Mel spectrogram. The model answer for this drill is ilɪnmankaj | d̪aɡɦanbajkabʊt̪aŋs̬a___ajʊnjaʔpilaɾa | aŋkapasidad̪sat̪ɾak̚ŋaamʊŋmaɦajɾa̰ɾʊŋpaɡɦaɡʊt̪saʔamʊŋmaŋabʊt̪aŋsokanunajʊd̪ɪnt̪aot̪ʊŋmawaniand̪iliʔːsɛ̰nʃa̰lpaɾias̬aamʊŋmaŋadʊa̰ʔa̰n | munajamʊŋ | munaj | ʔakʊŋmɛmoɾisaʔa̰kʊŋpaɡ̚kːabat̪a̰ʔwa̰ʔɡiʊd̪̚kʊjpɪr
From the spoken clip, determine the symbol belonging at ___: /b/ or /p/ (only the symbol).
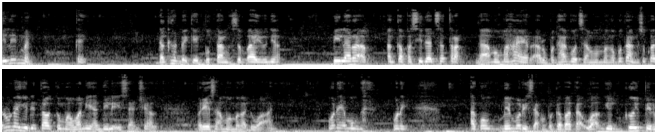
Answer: b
